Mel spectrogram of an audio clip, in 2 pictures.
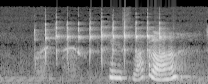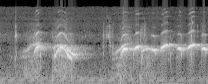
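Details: An excited male cockatiel chatters in quick repeated notes, then gives swooping whistles that rise and fall.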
